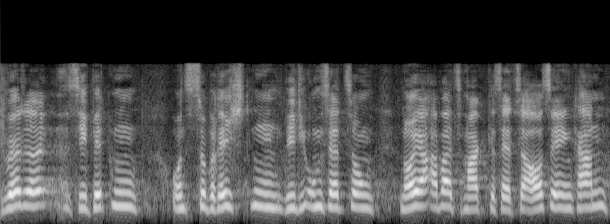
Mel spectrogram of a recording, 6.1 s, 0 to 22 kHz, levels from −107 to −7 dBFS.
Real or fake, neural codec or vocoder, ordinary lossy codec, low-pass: fake; codec, 16 kHz, 4 kbps, FunCodec, trained on Chinese and English, 50 frames a second; none; none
